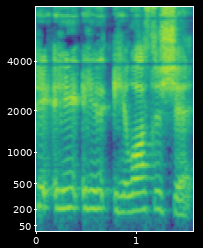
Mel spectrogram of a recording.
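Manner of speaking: ordinary talk, nothing marked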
